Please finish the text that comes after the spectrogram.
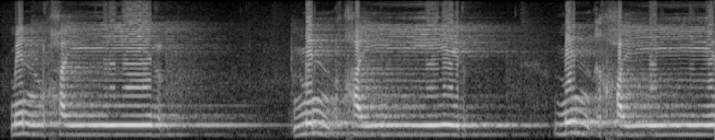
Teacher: اور نون کو اظہار کرتے وقت کیا کرنا ہے، کیا نہیں کرنا ہے؟ نون کو ظاہر کر کے پڑھنا ہے، ایک دم نون کلیئر سے سنانا چاہیے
